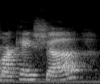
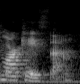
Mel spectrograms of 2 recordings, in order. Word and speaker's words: Marchesa: typically say marquesa or markeisha but it's marquesa marchesa actually it's a z that s is pronounced as a z so it's marquesa marchesa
